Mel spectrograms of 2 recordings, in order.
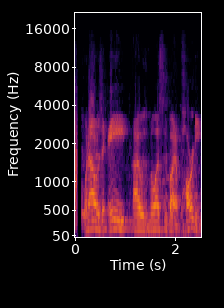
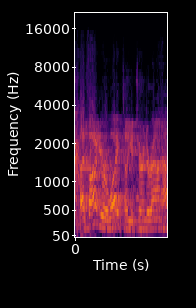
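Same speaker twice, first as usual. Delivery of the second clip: ordinary delivery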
